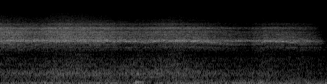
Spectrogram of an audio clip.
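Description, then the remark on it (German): A voice imitates wind in the trees with a long, steady breathy shushing sound, fairly loud for several seconds before tapering slightly at the end. “Ja, so ähnlich macht der Wind.”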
